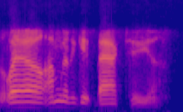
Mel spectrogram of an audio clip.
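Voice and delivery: half-swallowed, noncommittal mumble. Retelling own reply to a doctor's bad news: imitating own mumble. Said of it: "I kind of mumbled and said".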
